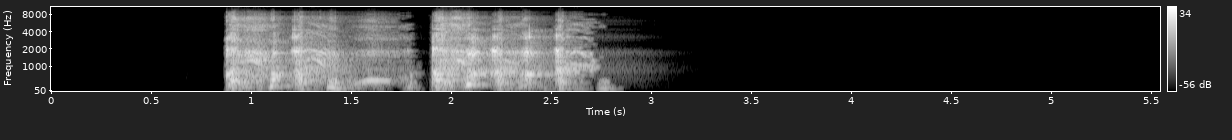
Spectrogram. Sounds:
Cough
